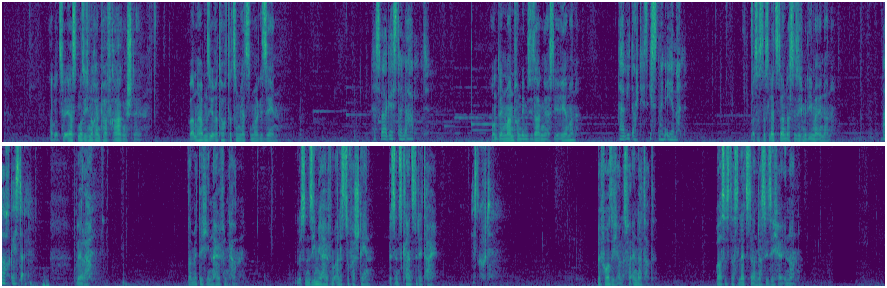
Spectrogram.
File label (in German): Synchron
